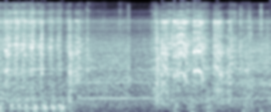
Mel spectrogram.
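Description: Dirt bike engine revving loudly on a rugged Idaho mountain trail, a steady close-up mechanical drone with rising and falling throttle over about two seconds.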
